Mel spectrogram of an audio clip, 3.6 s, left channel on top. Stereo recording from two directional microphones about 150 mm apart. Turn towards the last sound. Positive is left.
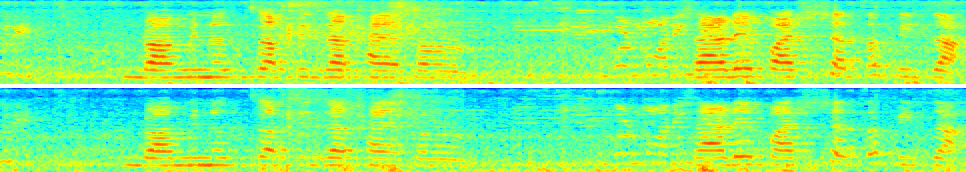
turn(degrees=40)  # may be behind; listen again after turning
